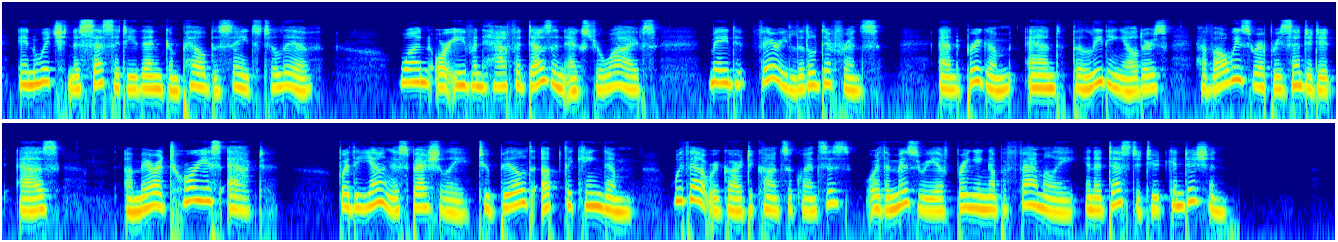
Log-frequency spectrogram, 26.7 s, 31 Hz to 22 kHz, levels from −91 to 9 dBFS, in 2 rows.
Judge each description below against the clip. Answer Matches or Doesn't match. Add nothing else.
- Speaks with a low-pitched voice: Doesn't match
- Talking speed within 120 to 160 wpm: Matches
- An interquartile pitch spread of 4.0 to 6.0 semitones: Matches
